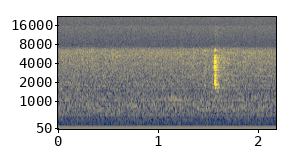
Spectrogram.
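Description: Near silence: room tone, with one faint single click of a computer mouse about one and a half seconds in.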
